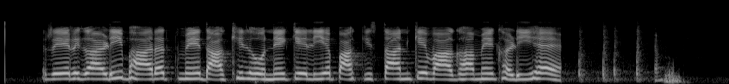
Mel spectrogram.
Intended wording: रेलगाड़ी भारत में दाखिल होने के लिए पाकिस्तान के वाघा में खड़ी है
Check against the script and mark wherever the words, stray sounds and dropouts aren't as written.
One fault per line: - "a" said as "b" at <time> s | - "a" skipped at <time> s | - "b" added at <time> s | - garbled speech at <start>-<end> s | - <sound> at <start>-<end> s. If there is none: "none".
- thud at 5.8-6.5 s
